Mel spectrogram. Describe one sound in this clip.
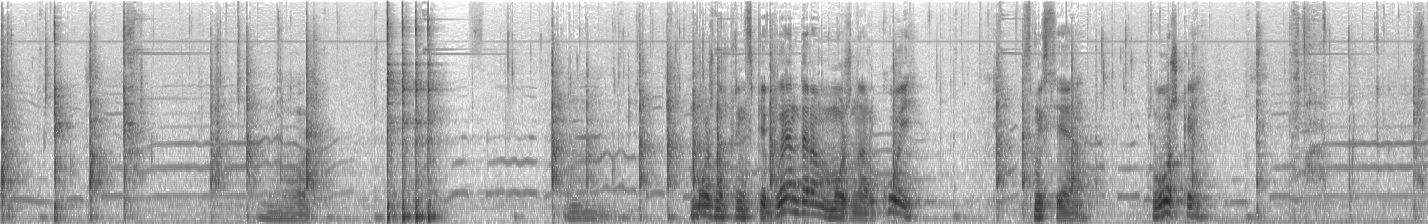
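A spoon scrapes and clinks against a metal pot while stirring.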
